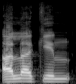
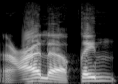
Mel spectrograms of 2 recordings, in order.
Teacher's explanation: قاف کے ہمیشہ موٹا پڑھا جاتا ہے، نیچے بھی حرکات ہوں تب بھی موٹا ہوتا ہے، نہ کہ صرف اوپر ہو.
